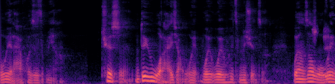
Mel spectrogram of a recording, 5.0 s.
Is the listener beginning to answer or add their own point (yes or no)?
no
